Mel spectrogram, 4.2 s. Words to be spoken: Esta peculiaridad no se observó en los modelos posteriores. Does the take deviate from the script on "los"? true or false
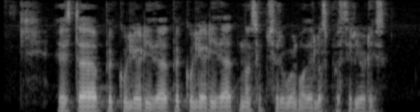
true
